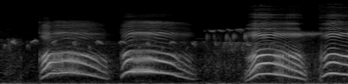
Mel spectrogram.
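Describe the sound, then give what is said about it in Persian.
Four loud, drawn-out magpie calls ring out, each a rising-then-falling squawk with short gaps between, the last two coming quicker and slightly harsher. “فامیدم زاغی، زاغی میتونه کمک خوب باشه. آهای زاغی، زاغی صدای ما رو بشنوی.”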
